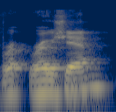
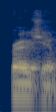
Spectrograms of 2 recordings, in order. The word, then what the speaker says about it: Roggio: Uh, and, is your is your last name pronounced Roio? That's correct. Roio.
